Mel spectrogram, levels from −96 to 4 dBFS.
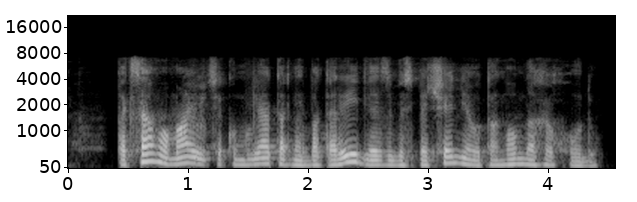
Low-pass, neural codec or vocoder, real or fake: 7.2 kHz; codec, 16 kHz in and 24 kHz out, 1.1 kbps, FireRedTTS-2 codec; fake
